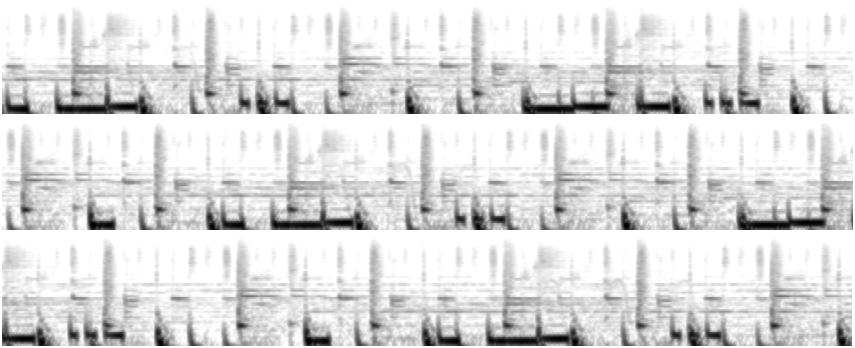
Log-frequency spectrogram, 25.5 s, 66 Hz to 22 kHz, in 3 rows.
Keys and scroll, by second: 13.8 g, 23.5 ctrl+z.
